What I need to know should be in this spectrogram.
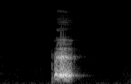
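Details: Persistent, exhausting hiccups in a person a week after travel, diagnosed with a serious bacterial infection, unrelieved by home remedies: a single abrupt voiced hiccup, a brief sharp 'hic' in silence.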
